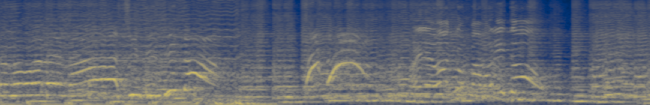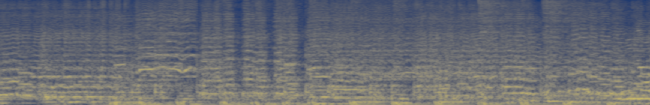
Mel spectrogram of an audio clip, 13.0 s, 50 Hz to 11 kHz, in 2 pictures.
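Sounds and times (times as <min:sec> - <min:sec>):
brass band playing: 0:00.0 - 0:13.0.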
